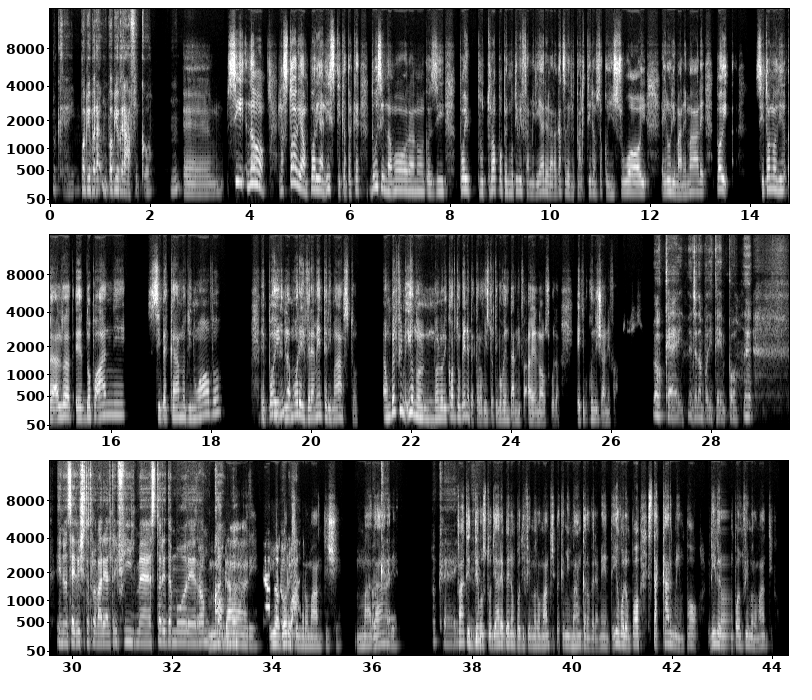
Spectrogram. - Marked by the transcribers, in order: "purtroppo" said as "puttroppo"; "allora" said as "alloa"; inhale; in English: "rom-com"
- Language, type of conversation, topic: Italian, podcast, Che importanza hanno, secondo te, le colonne sonore nei film?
